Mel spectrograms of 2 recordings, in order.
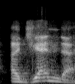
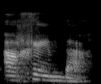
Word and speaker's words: agenda: Well, that GE is a GE. And GE in Spanish will not get the g sound. It will get the h sound.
